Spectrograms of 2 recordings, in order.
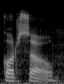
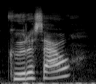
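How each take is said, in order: First: The name is said in the local Creole form. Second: The name is said with a Dutch pronunciation. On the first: "in a Portuguese Creole that is local to the island" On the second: "in Dutch"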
